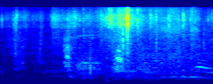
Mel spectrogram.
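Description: Scattered crunching and rustling of footsteps through frozen low shrubs and patchy snow, with a short low voice sound near the end.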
